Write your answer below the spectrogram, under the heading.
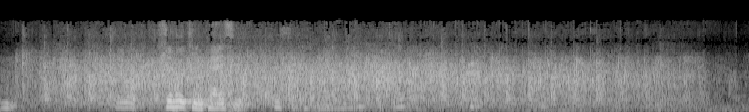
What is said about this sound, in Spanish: Señoras y señores, vamos a escuchar el bellísimo mensaje de la gran maestra suprema. Un aplauso para la gran maestra.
